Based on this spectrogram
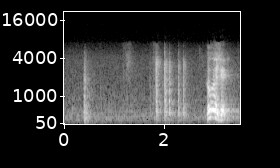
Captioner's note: tapping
